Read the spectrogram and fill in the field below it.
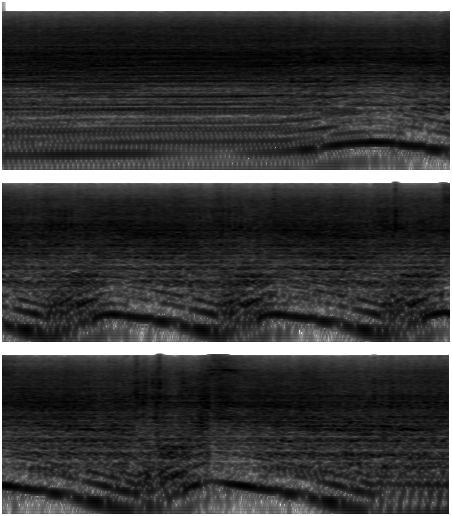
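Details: Nova Turbo misfire under repeated throttle blips: revs rise and fall unevenly with a rough, stumbling note.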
